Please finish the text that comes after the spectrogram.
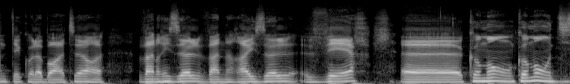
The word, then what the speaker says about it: Van Rysel: Donc si je commence par la prononciation, nous on dit Van Risel. Van euh donc ça c'est à la française, 13 à la française. Euh et en fait Van Rizel c'est la traduction de qui vient de l'île en flamant. OK. L'orthographe est différent. Euh par contre dans la prononciation, c'est Van Rachel. OK. Donc si tu es belge, flamant, tu peux le prononcer comme ça. Et si tu es américain, Van Risel, euh ça marche aussi, quoi.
